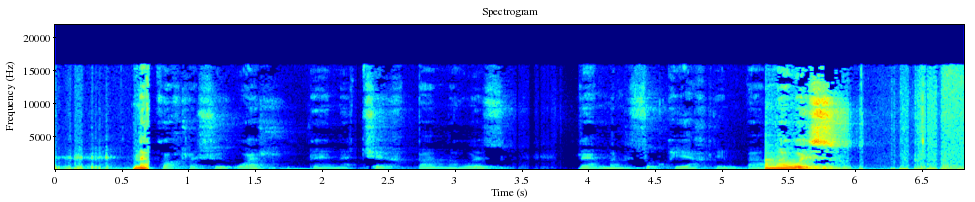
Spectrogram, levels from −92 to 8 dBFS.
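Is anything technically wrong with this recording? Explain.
Yes. From 0.70 to 5.33 s the speech drops by about 31 dB to a faint residue, likely one channel inverted, cancelling the centred content when summed to mono.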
